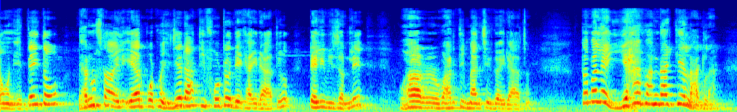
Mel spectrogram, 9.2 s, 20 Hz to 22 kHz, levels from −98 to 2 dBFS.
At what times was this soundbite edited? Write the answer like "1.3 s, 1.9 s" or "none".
0.9 s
